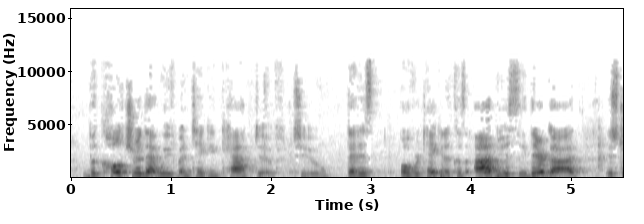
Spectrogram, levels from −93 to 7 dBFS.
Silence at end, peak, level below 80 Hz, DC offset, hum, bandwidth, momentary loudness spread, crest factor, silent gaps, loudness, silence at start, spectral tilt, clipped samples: 0 s; -8 dBFS; -76 dBFS; under 0.1%; none; 11.5 kHz; 23 LU; 22 dB; none; -29 LUFS; 0.15 s; -3.5 dB/octave; under 0.1%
